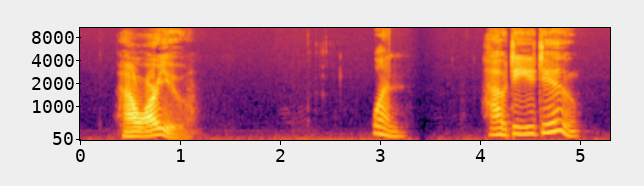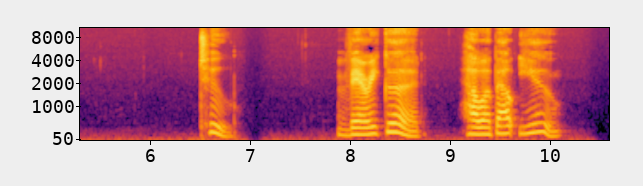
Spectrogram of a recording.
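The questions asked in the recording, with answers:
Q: How are you?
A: 2: Very good. How about you?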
